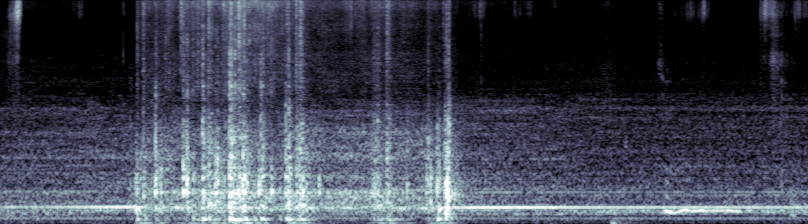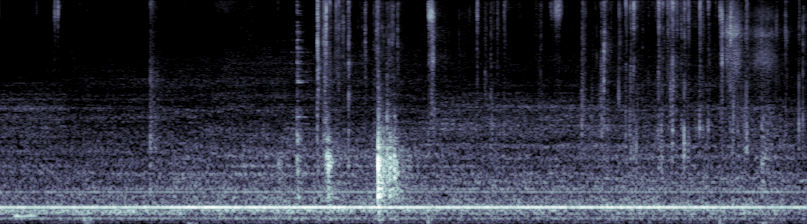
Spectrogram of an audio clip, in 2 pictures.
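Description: A steady electrical hum from a kitchen appliance, with a burst of handling clatter between about one and four seconds in that ends in a sharp click, and another click near the end.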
